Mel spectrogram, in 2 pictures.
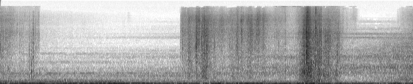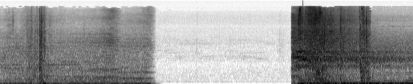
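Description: A sheet rustles as it shifts and is pulled away.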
